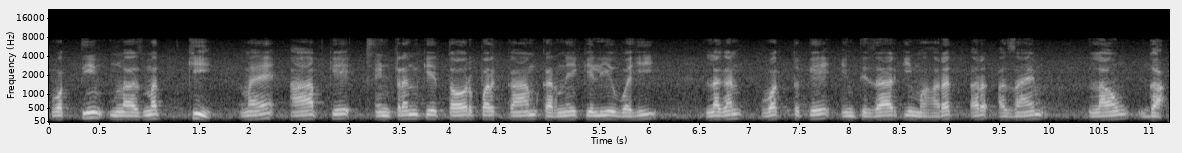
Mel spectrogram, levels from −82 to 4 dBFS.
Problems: none marked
